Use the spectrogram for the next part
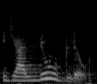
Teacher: in the west of ukraine this often gets pronounced as yalu blue with the stress on the first syllable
